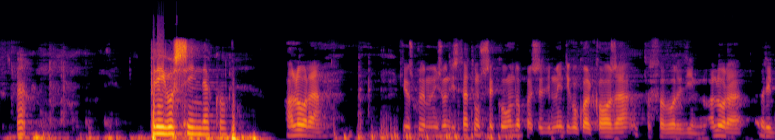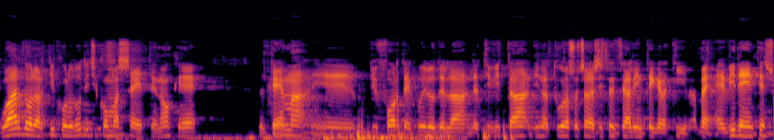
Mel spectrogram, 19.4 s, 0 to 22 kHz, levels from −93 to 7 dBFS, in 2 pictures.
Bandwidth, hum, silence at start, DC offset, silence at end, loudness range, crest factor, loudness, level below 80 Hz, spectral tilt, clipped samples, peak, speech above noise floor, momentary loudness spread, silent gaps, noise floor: 7.4 kHz; none; 0.05 s; under 0.1%; 0 s; 13 LU; 20 dB; -20 LUFS; -30 dBFS; -4.5 dB/octave; under 0.1%; 0 dBFS; 26 dB; 19 LU; none; -46 dBFS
